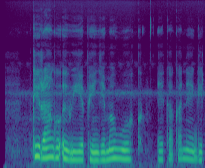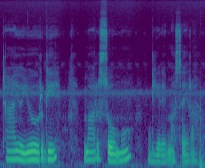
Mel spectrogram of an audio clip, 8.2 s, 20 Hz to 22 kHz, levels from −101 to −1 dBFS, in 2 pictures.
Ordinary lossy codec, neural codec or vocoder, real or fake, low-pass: none; none; real; none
